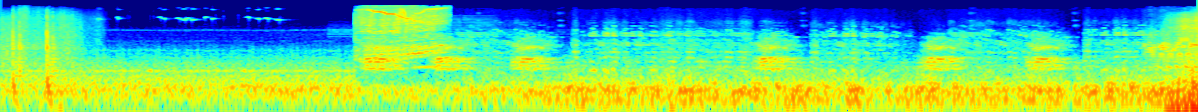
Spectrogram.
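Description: A low steady hum of a starship drones throughout.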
